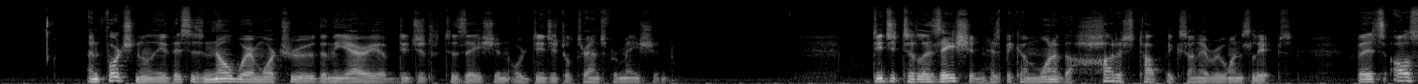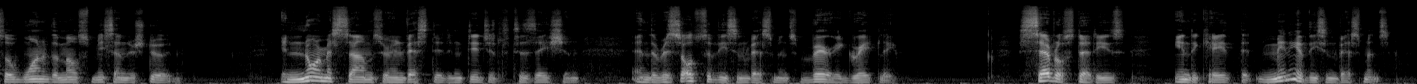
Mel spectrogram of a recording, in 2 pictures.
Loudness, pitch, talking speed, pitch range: -29 LUFS, 105 Hz, 115 wpm, 95-115 Hz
